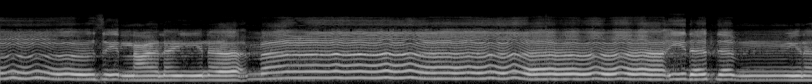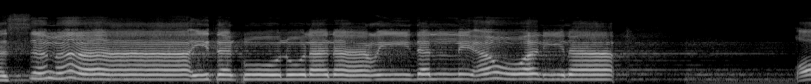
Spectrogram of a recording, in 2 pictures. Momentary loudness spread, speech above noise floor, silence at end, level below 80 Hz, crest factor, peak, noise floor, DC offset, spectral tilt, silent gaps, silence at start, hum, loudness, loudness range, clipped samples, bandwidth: 5 LU; 30 dB; 0 s; -70 dBFS; 14 dB; -8 dBFS; -52 dBFS; under 0.1%; -3.5 dB/octave; none; 0 s; none; -21 LUFS; 4 LU; under 0.1%; 11 kHz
